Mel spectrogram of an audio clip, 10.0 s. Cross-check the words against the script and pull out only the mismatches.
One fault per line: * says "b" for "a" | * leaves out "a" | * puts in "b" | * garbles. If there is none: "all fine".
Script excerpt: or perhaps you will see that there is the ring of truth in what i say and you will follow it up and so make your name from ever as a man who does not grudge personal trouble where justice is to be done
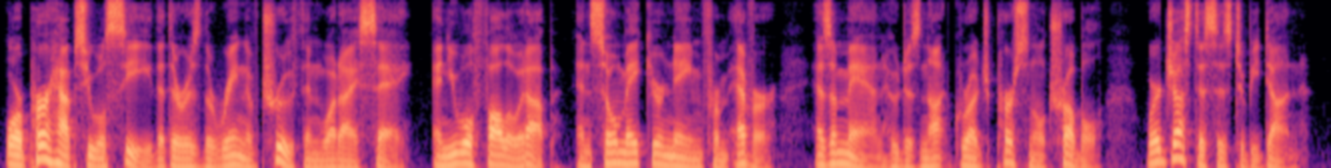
all fine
